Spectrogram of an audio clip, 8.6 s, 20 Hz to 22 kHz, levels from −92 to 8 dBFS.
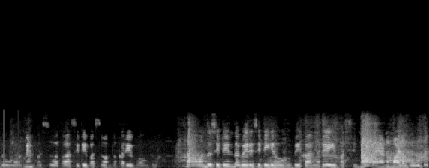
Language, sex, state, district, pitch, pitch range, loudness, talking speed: Kannada, female, Karnataka, Bijapur, 225 Hz, 215-230 Hz, -17 LUFS, 135 wpm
